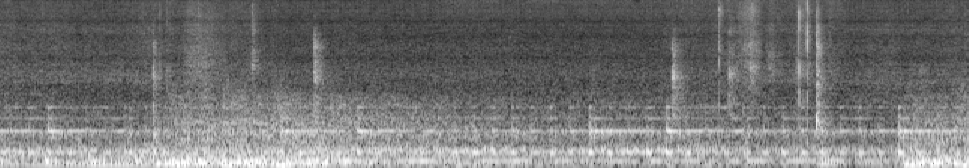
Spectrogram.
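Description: Steady low hum and rumble inside a submarine's small metal compartment, with a faint steady tone over it and a few light knocks about four and a half to five and a half seconds in.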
